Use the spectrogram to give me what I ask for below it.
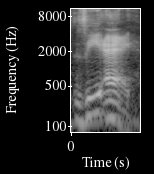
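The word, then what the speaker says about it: Z-A: I've learned the right way to say the name from the TV commercial. It's Pokemon Legends ZA.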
